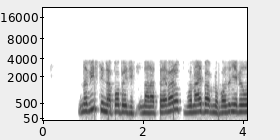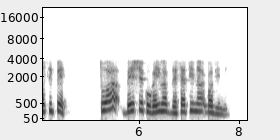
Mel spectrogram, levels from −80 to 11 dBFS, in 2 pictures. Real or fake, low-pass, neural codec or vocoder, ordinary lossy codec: fake; 3.6 kHz; vocoder, 44.1 kHz, 128 mel bands every 512 samples, BigVGAN v2; Opus, 24 kbps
